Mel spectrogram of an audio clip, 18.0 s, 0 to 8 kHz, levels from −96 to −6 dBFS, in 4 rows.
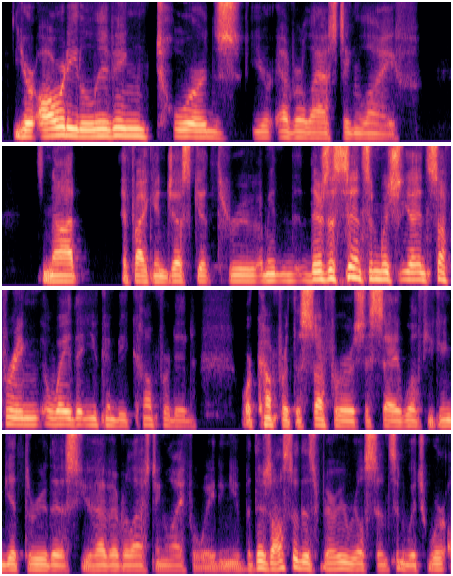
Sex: male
